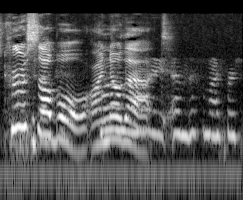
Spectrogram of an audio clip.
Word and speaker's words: Crucible: said in the video it's called kookabul or whatever you said that's not how i said i said cruel cubicle critical there you know i can say it right it's crucible i know that and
